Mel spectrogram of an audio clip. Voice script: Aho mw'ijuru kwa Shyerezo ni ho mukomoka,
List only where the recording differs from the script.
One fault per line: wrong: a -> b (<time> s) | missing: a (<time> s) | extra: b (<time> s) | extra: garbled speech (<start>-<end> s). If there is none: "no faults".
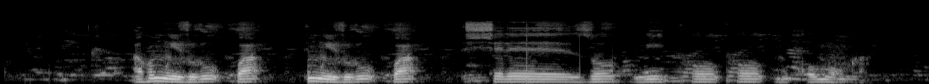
extra: mw'ijuru kwa (3.1 s)
extra: ho (7.3 s)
